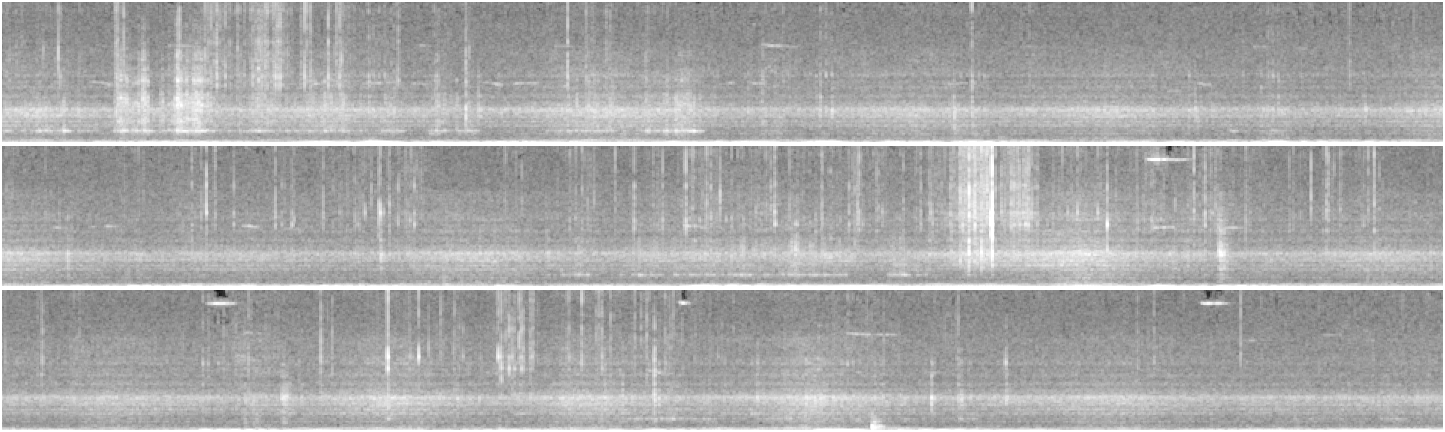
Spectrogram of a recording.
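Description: Off-road vehicle's engine rumbling low as the vehicle crawls up a rocky trail, picked up by a camera mounted on the hood. There is a sharp knock about halfway through and a brief squeak near the end.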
